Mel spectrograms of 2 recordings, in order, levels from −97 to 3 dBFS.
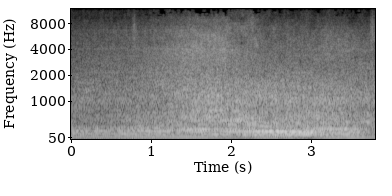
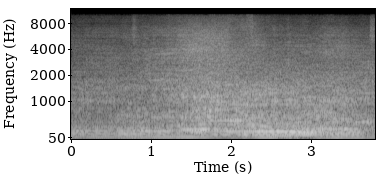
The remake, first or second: second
